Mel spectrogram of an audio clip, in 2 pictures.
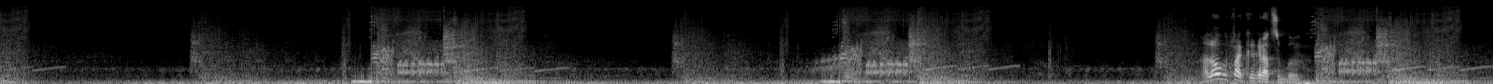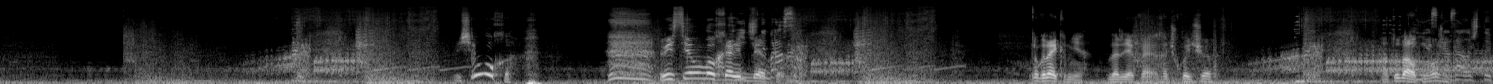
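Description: A sci-fi gun hums and launches objects with loud electric blasts again and again.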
